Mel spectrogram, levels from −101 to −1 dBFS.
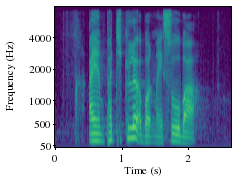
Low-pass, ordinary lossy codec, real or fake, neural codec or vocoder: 7.2 kHz; none; real; none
